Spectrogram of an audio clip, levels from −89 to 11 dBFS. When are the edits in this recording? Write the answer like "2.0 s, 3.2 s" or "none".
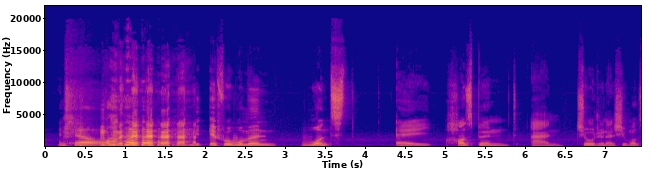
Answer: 1.8 s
